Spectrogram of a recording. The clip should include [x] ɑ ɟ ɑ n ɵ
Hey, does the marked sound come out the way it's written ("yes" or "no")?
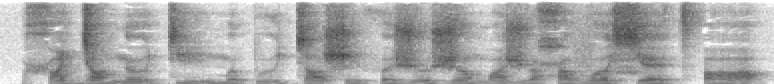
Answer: yes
